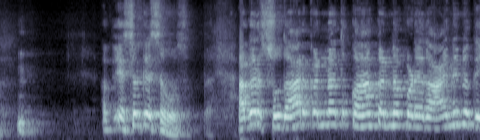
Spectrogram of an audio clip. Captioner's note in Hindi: गला साफ़ करने की आवाज़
